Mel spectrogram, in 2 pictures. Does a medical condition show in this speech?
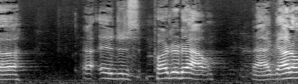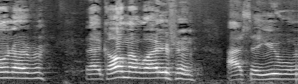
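Yes: cerebral palsy; delayed development.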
